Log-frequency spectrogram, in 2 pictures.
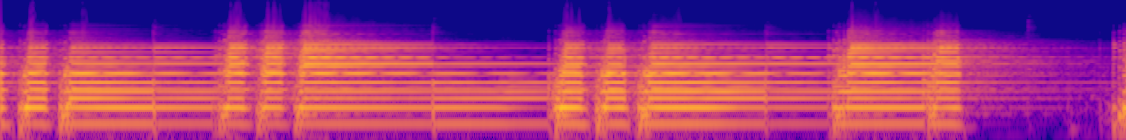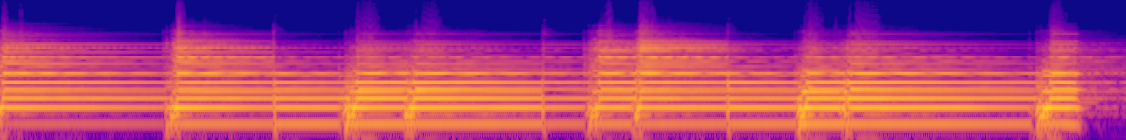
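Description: A Yamaha Revstar electric guitar on its bridge pickup, with the focus knob in play, strums chords through effects: sustained, bright strums that ring out in repeated phrases with short choppy accents and a brief fade in the middle.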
